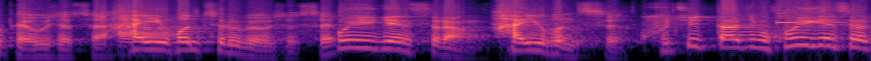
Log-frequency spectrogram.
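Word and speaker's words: Huygens: 우리 정프로님은 고등학교 때 배울 때 호이겐스로 배우셨어요? 하이혼스로 배우셨어요? 호이겐스랑 하이혼스. 굳이 따지면 호이겐스가 좀 그쵸? 더 뒤에 근데 이것도 바뀌어갖고 요새는 하이혼스. 그 나라의 발음을 따라하자라는 걸로.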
